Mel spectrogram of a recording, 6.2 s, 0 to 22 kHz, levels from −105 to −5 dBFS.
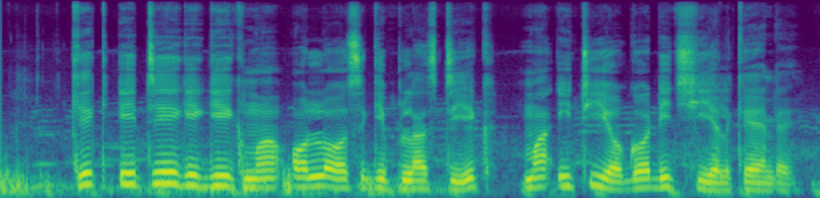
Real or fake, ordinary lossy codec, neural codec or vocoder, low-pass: fake; none; vocoder, 44.1 kHz, 128 mel bands every 256 samples, BigVGAN v2; none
